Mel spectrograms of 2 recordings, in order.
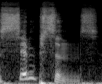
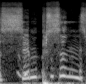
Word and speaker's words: Simpsons: they were like NOP no we don't pronounce the P Simpsons how strange is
